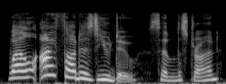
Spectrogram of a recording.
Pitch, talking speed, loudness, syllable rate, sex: 250 Hz, 210 wpm, -18 LUFS, 5.2 syllables/s, female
